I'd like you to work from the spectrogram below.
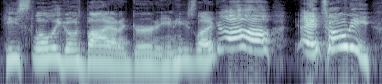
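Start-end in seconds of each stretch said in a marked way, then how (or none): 2.2-3.7 high, loud hammed-up calling out; mock call out. Hero on the gurney calling to henchmen, high loud mock call. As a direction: shout after them, high and drawn out.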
